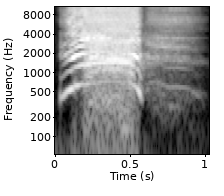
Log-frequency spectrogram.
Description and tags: yell inhale
WARNING: LOUD
scared again
yell, scream, scared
